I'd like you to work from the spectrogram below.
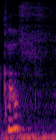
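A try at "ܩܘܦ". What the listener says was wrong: Kop. Il n'y a pas de F en oriental. Kop.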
